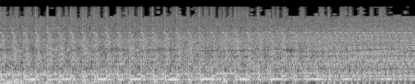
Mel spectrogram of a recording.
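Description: Electronic dance music: a synth sound stuttering at a fast even rate, over a low note that pulses about three times a second.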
